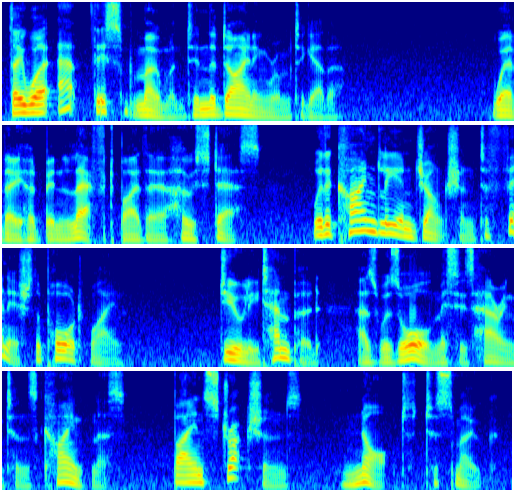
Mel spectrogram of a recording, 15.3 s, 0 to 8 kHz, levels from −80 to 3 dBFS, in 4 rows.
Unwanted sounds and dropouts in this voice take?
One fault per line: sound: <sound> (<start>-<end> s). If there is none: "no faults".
no faults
